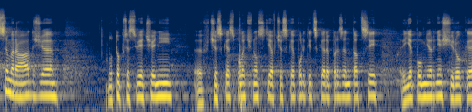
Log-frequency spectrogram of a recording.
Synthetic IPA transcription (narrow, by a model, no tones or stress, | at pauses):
sɛmɾaːt̪ʒɛ | t̪o̞t̪o̞pr̥ɛsvjɛt͡ʃɛɲiː | ft͡ʃɛskɛːspo̞lɛt͡ʃno̞scɪaft͡ʃɛskɛːpo̞lɪt̪ɪt͡skɛːɾɛpɾɛzɛnt̪at͡sɪ | jɛpo̞mɲɛɾɲɛʃɪɾo̞kɛː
